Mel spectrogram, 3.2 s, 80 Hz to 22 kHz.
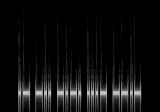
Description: Morse code, heard as a keyed tone, about 29 wpm, 700 Hz. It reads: ADCVQ
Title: Code Groups - 5 Letters - 28wpm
